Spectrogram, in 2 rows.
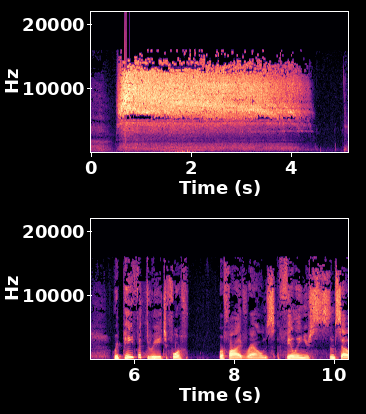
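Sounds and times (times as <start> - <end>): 
slow loud hissing exhale: 0.0 - 4.5
speech: 5.6 - 10.2.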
